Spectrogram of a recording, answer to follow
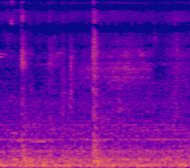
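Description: Riding inside an SF Muni New Flyer trolleybus: steady low rumble of tyres and cabin, with two short rattles, one early and one just past a second in.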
